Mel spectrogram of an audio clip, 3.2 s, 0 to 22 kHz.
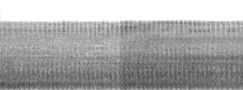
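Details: Honda CD 70 engine rebuilt from scrap, first start after assembly, idling: light, quick ticking because tappets are deliberately left loose, to be adjusted after 50–60 km. Valve tappet noise (loose valve clearance).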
